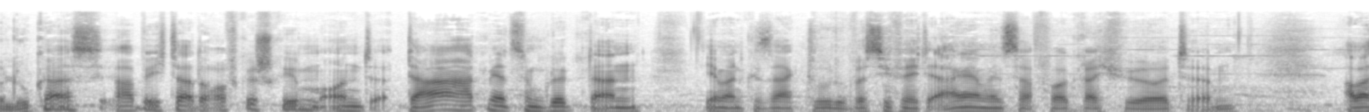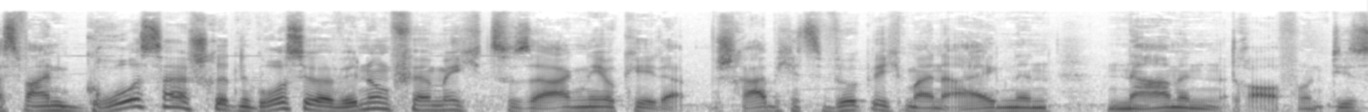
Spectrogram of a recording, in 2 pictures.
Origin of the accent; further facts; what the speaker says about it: Berlin, Germany; ich bin in Eichkamp groß geworden. Das ist so eine sehr schöne Reihenhaussiedlung. Ist sehr nett, eher ein bisschen spießig, aber gut für Kinder und Familien.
